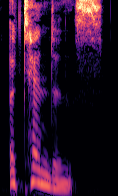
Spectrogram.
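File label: "attendance", English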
